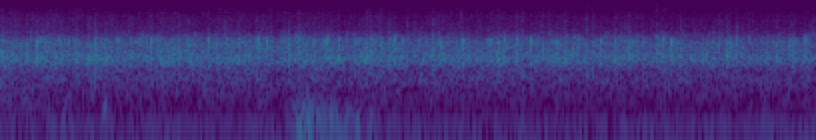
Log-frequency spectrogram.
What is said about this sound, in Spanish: Y creo que si ni un moderador pide aplausos para un mortal, creo que los aplausos verdaderos nacen del corazón para el que no pasa de moda, que es Dios. Y para él quiero pedirle los mejores aplausos de aquí en adelante que nazcan de usted.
